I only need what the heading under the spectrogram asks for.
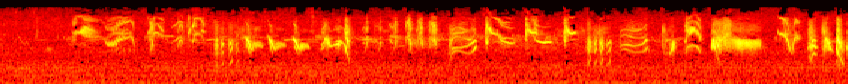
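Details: Red-backed shrike pouring out a lively, varied warble of squeaky slurs, twangy upswept notes and short chirps, growing louder and busier toward the end.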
